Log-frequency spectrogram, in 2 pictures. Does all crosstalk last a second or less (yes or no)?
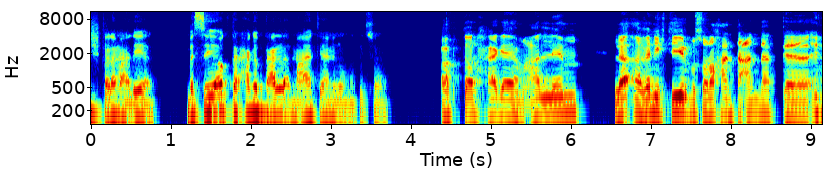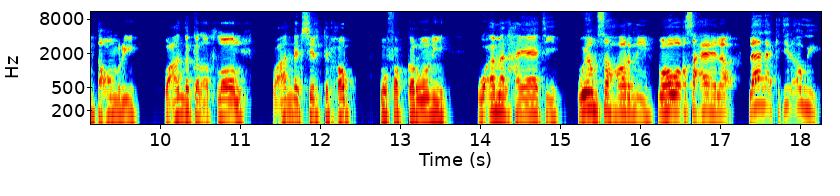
yes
